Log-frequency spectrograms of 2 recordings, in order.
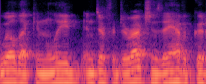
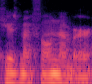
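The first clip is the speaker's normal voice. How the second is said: put-on whisper, quieter; 4 dB quieter than usual. Retelling a dream in which a girl whispers a question: imitating a whisper. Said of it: "whispered in my ear. She's like".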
